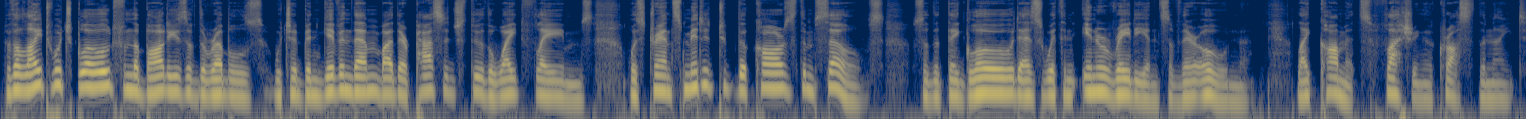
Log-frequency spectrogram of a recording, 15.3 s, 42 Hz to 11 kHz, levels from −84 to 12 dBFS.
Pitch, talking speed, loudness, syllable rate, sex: 140 Hz, 180 wpm, -18 LUFS, 4.7 syllables/s, male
